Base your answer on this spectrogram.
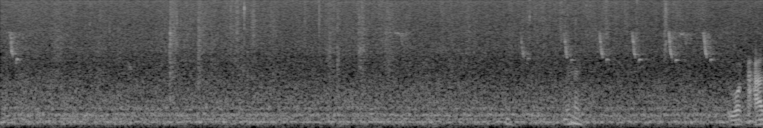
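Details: Giant honey bees at a low-hanging nest beside a road while the colony is being harvested. A steady low buzzing hum runs throughout, with scattered sharp clicks and faint human voices.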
